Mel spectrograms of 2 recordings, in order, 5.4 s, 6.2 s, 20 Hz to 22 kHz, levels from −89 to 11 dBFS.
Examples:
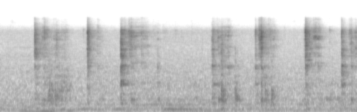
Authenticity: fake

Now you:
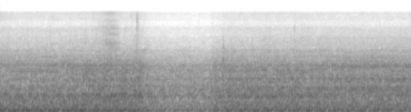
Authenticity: real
